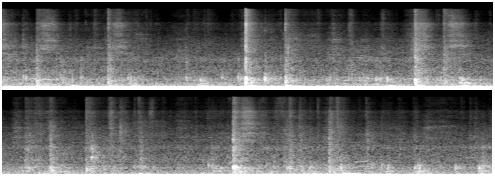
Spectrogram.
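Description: Boxing gloves landing punches during sparring: irregular sharp thuds, the loudest about three seconds in, over a steady low rumble.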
